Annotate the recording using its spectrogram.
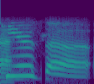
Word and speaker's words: Teresa: Oh, it's Teresa. You know, picture hovering your fingers over your face like tears are running down, and my name is Teresa. – Oh, Teresa.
